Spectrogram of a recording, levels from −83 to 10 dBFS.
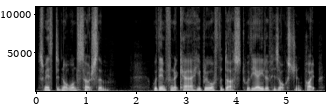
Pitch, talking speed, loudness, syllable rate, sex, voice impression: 135 Hz, 230 wpm, -19 LUFS, 5.7 syllables/s, male, masculine, very adult-like, slightly weak, soft, slightly halting, sincere, calm, slightly sweet, kind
